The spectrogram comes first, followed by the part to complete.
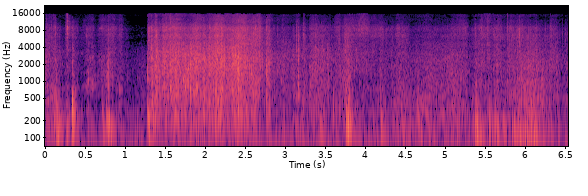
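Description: A cardboard shipping box being slid across a table and plastic packaging inside it being handled: a burst of scraping and rustling starts suddenly about a second in, then softer crinkling with small knocks.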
